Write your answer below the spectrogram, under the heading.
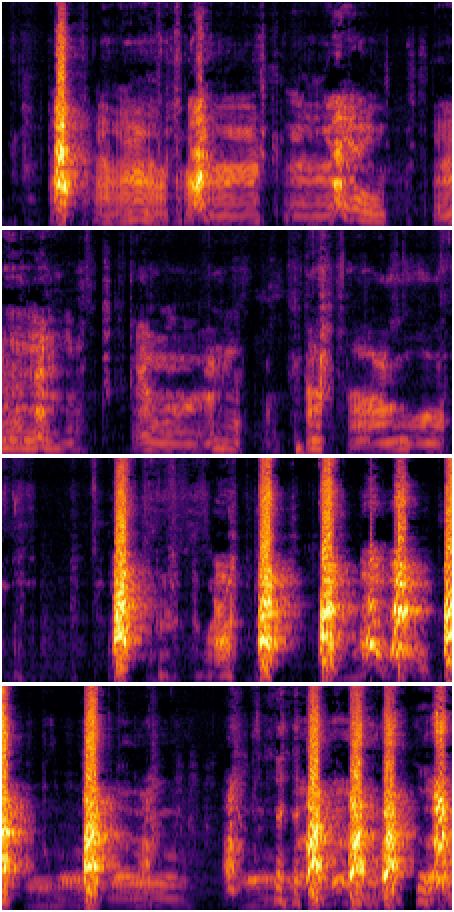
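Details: Bean, a dog barking for no reason, first makes a string of wavering, talking-like whines and grumbles, then breaks into rapid, sharp barks in quick bursts through the second half.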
